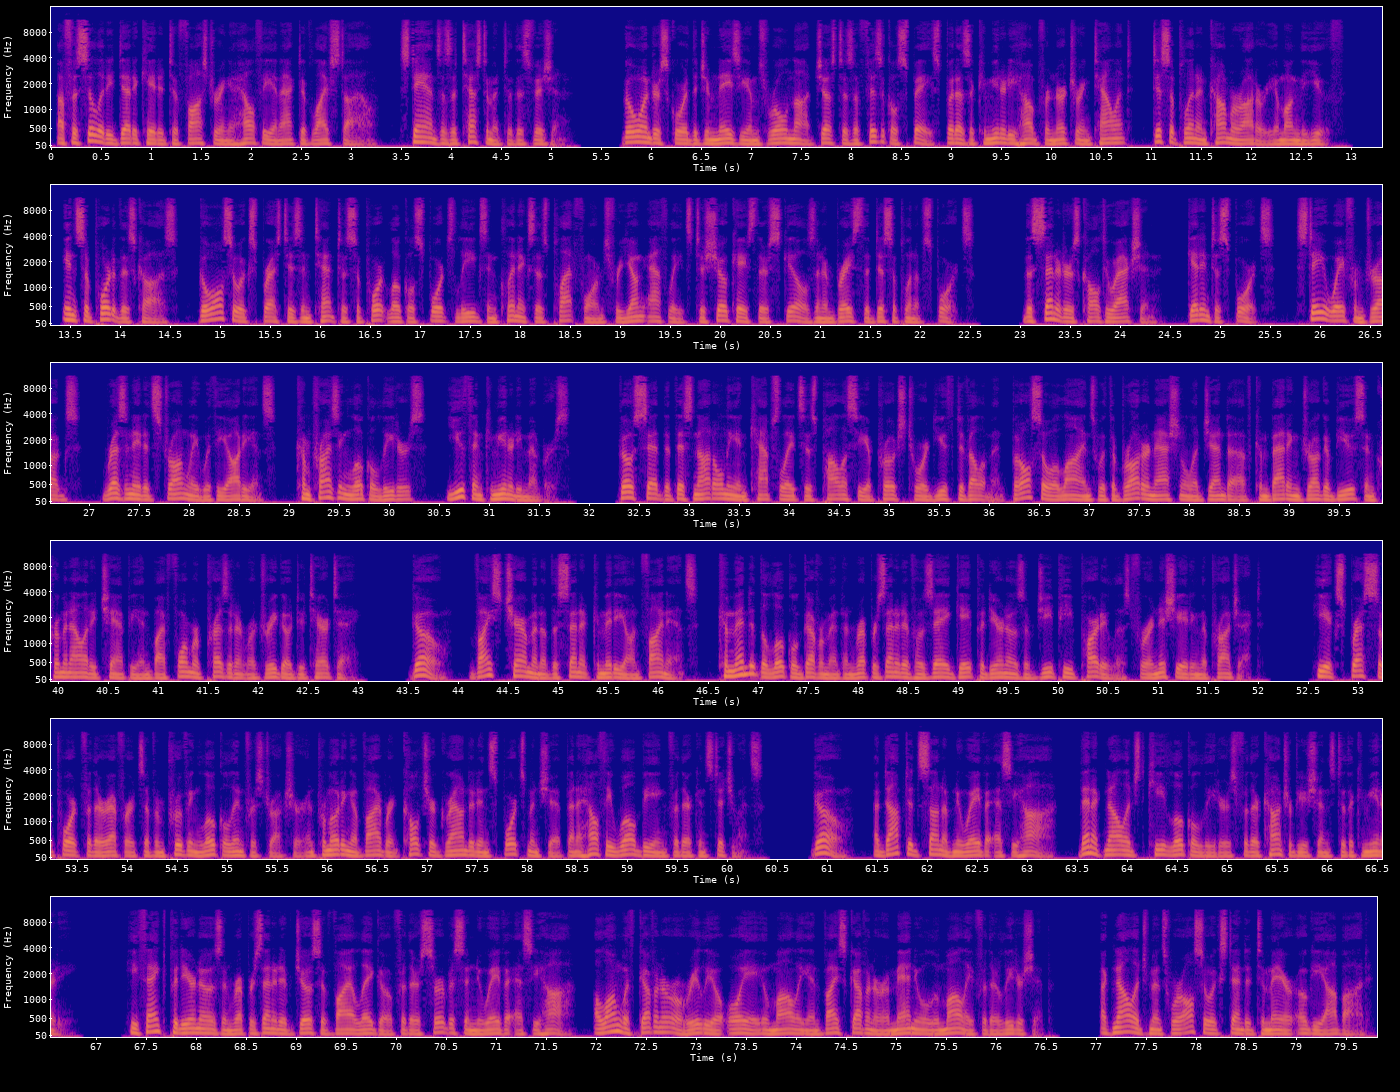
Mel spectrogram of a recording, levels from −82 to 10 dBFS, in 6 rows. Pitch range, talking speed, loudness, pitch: 90-115 Hz, 175 wpm, -26 LUFS, 100 Hz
